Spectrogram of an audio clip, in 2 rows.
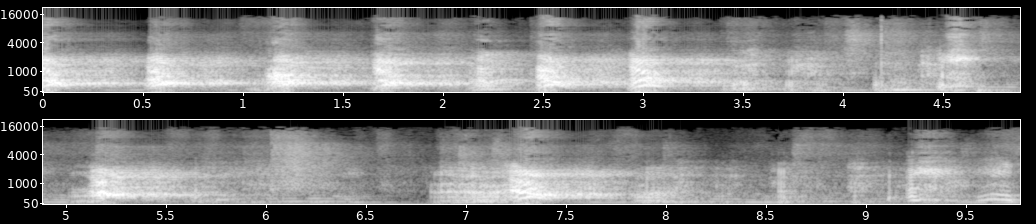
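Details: An 8-month-old Rhodesian Ridgeback puppy barks insistently in irregular runs, about a dozen loud barks with brief pauses, including a quieter lull midway before the barking resumes.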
